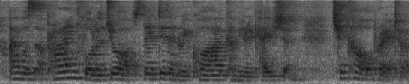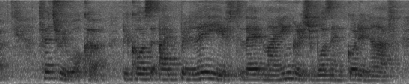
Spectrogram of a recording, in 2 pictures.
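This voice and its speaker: Woman with a chinese accent, 40s, earnest slow-ish mentor talk, really echoey room, faint hiss behind. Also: mid-range voice, darkish tone. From China. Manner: measured, earnest storytelling delivery. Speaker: property investment mentor. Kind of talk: motivational webinar talk.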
